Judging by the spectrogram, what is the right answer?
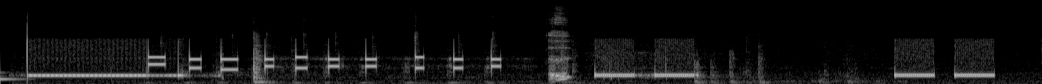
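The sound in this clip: Telephone number being dialed: a steady dial tone, then a brisk run of keypad beeps, a sharp click, and paired ringing tones with a pause between them.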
